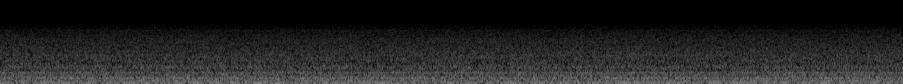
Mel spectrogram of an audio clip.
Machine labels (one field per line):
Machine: fan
